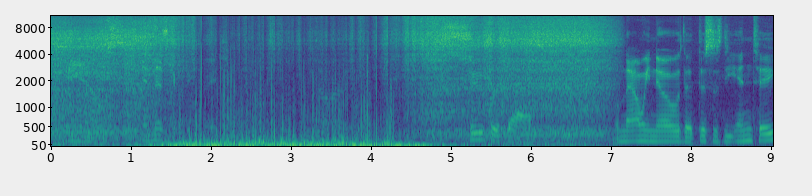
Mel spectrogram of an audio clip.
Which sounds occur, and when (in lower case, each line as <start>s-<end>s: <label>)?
0.0s-1.8s: mechanisms
1.0s-1.8s: man speaking
1.3s-4.4s: wind
4.2s-9.0s: mechanisms
5.0s-6.1s: man speaking
7.2s-9.0s: man speaking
